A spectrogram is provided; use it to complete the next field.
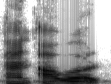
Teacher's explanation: So we'll not pronounce H because it is silent. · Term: silent H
